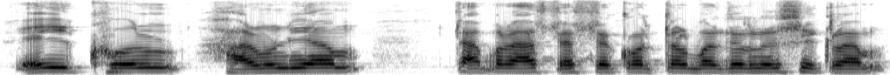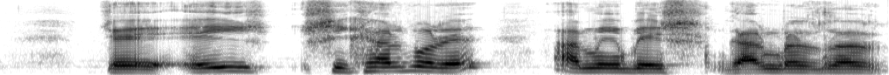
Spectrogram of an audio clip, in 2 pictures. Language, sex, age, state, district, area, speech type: Bengali, male, 60+, West Bengal, Alipurduar, rural, spontaneous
